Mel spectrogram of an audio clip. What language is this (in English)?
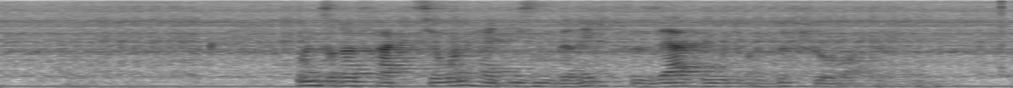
German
